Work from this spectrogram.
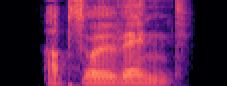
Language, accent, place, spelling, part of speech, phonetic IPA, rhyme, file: German, Germany, Berlin, Absolvent, noun, [apz̥ɔlˈvɛnt], -ɛnt, De-Absolvent.ogg
- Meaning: alumnus, graduate (of an educational institution)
